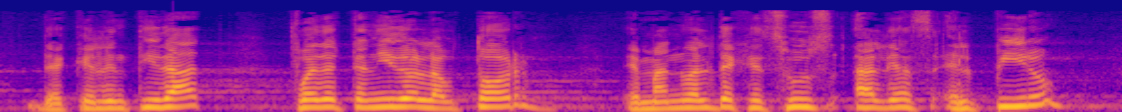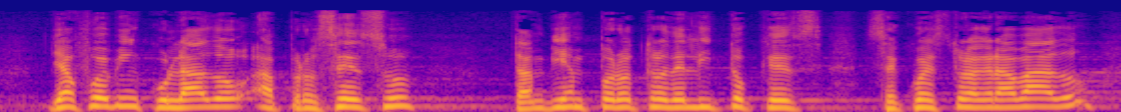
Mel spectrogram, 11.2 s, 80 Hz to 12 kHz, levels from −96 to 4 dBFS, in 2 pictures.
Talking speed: 140 wpm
